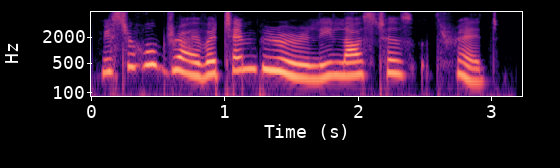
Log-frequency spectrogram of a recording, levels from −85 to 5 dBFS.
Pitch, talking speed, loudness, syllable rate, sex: 290 Hz, 110 wpm, -15 LUFS, 4.5 syllables/s, female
